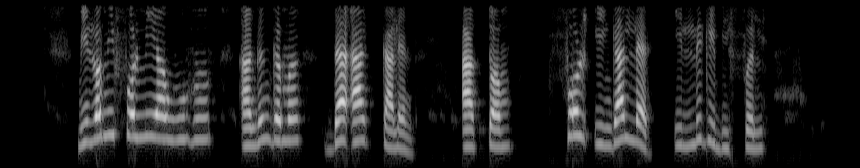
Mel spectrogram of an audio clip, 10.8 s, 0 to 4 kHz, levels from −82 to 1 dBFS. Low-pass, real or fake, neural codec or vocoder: 3.6 kHz; fake; codec, 16 kHz, 16 kbps, FunCodec, trained on LibriTTS, 50 frames a second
